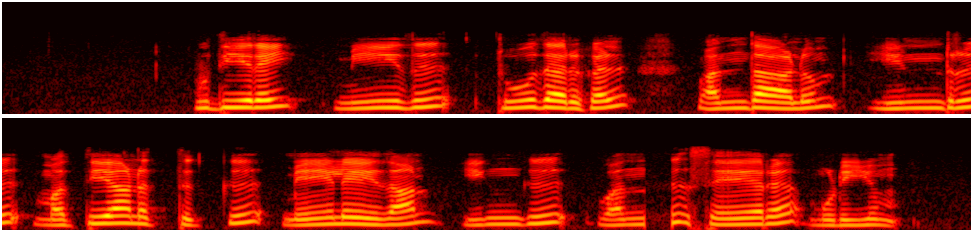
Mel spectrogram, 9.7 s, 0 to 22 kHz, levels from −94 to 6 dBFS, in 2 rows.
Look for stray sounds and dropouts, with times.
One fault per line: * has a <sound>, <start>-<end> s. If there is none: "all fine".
* has a dropout, 8.1-8.2 s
